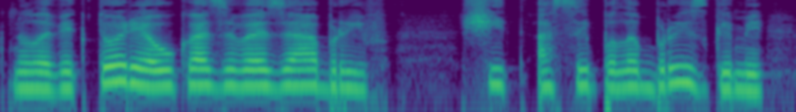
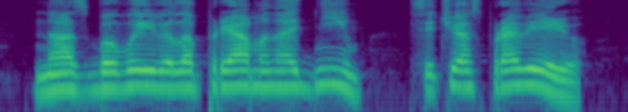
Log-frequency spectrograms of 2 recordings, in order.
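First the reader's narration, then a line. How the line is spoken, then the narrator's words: Snorting. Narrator (Russian): Он фыркнул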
